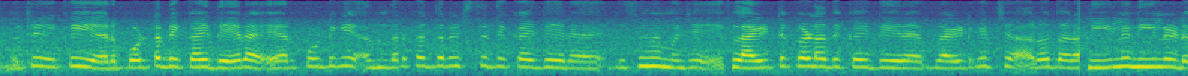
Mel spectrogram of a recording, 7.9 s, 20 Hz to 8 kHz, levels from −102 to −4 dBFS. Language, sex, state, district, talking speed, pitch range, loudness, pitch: Hindi, male, Uttarakhand, Tehri Garhwal, 235 wpm, 250-295 Hz, -17 LUFS, 275 Hz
